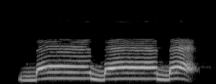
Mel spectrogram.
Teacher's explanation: Ba di mana makhrajnya ba? Diletakkan di kedua bibir.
